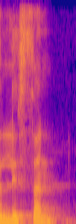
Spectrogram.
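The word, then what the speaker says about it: listen: एक वर्ड लिखा जैसे लिसन लिसन में हम टी साइलेंट कर देते हैं ओल्ड इंग्लिश में यह नहीं होता था ओल्ड इंग्लिश में अगर आपने जो आप साउंड निकालेंगे वही स्पेलिंग होंगे अगर मैं बोल रही हूं कि यह लिस्टन लिस्टन आएगा अगर ओल्ड इंग्लिश के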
